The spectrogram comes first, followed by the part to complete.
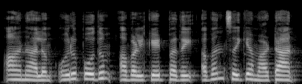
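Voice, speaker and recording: A woman's voice: mid-range voice, fairly even intonation, moderate pace, a little mellow. A woman reading a romantic audio story aloud with dramatic, emotive delivery. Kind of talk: scripted narration.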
